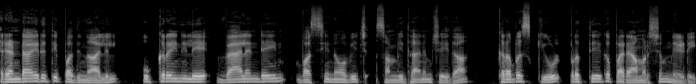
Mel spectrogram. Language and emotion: Malayalam, neutral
